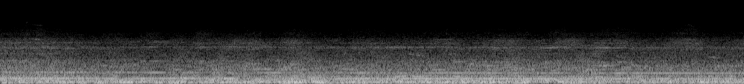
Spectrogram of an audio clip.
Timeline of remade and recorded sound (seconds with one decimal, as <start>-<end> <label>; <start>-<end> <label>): 0.0-1.0 recorded; 1.0-3.5 remade; 3.5-4.9 recorded; 4.9-6.3 remade; 6.3-7.4 recorded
